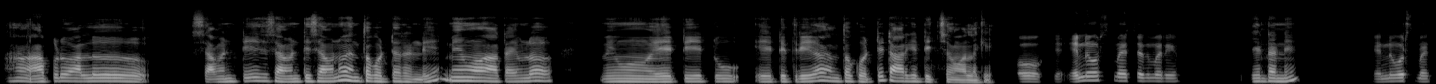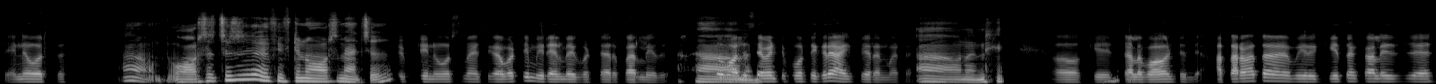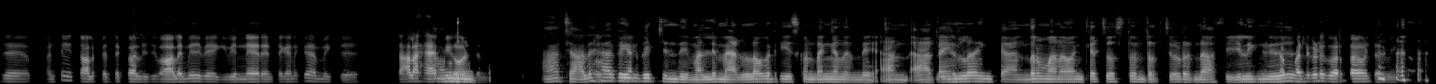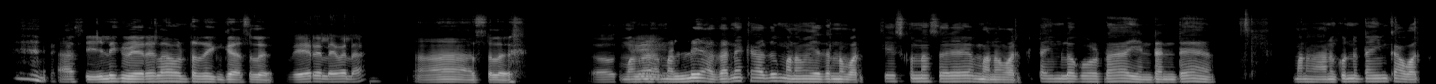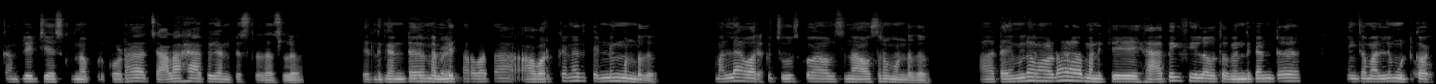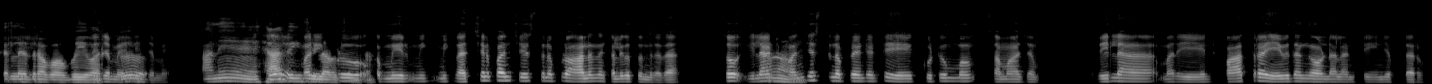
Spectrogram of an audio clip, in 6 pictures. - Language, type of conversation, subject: Telugu, podcast, మీ పని చేస్తున్నప్పుడు నిజంగా ఆనందంగా అనిపిస్తుందా?
- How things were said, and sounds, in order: in English: "సెవెంటీ"; in English: "ఎయిటీ టూ"; in English: "టార్గెట్"; in English: "ఓవర్స్ మాచ్"; tapping; in English: "ఓవర్స్ మ్యాచ్?"; in English: "ఓవర్స్?"; in English: "ఓవర్స్"; in English: "ఫిఫ్టీన్ ఓవర్స్ మ్యాచ్"; in English: "ఫిఫ్టీన్ ఓవర్స్ మ్యాచ్"; in English: "సో"; in English: "సెవెంటీ ఫోర్"; chuckle; other background noise; in English: "కాలేజ్"; in English: "హ్యాపీగా"; in English: "హ్యాపీగా"; in English: "అండ్"; in English: "టైంలో"; laugh; in English: "ఫీలింగ్"; chuckle; in English: "వర్క్"; in English: "వర్క్ టైమ్‌లో"; lip smack; in English: "వర్క్ కంప్లీట్"; in English: "హ్యాపీగా"; in English: "వర్క్"; in English: "వర్క్"; in English: "యెస్"; in English: "టైంలో"; in English: "హ్యాపీగా"; in English: "హ్యాపీగా"; in English: "సో"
